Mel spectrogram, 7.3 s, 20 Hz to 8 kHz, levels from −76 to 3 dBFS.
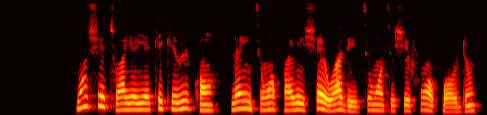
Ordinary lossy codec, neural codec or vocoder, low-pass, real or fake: none; none; 7.2 kHz; real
